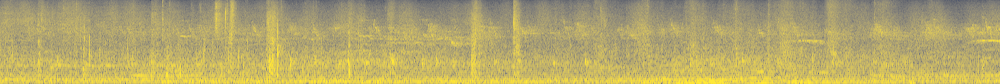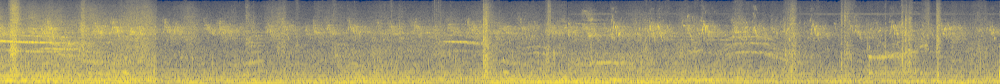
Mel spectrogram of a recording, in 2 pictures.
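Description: Outdoor street ambience picked up by a phone's microphone while walking: footsteps and scattered clicks, with a few short bird chirps. The background turns abruptly quieter a little past halfway.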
